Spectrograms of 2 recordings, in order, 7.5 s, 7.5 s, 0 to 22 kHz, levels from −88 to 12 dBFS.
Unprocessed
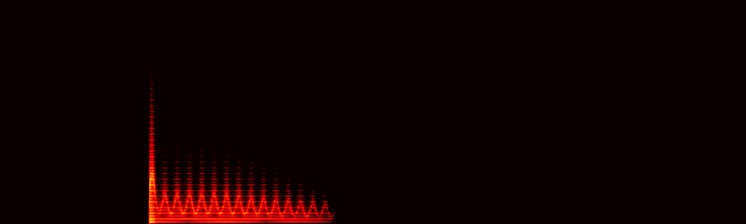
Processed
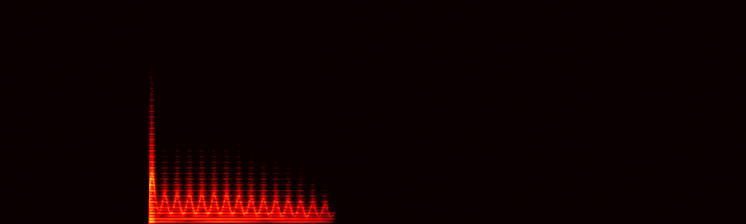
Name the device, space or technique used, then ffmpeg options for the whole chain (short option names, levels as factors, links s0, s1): parallel compression: -filter_complex "[0:a]asplit=2[s0][s1];[s1]acompressor=threshold=0.00501:ratio=6,volume=1[s2];[s0][s2]amix=inputs=2:normalize=0"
